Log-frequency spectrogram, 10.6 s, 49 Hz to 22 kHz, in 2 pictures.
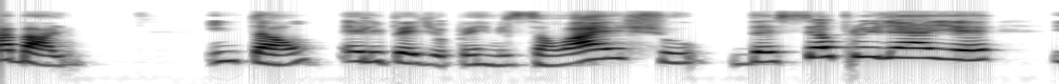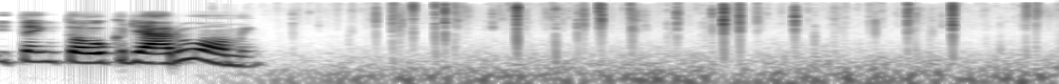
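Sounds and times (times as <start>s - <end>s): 
speech: 0.0s - 6.7s
fire crackling with pops and snaps: 6.3s - 10.5s
low soft rumble: 6.5s - 10.5s.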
